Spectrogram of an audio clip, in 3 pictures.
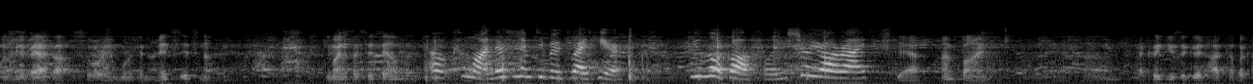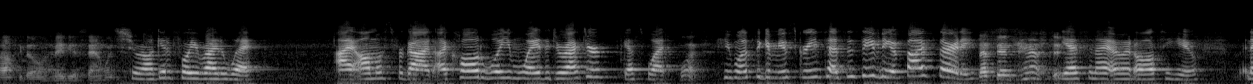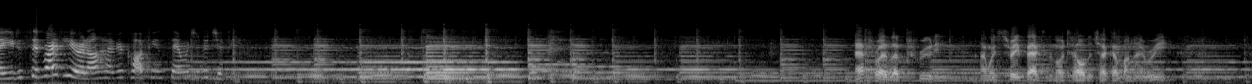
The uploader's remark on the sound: Performed before a live audience.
